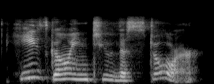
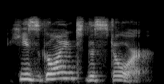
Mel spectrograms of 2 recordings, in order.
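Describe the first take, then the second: First: Every word is pronounced fully and separately. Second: The words are shortened and run together.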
